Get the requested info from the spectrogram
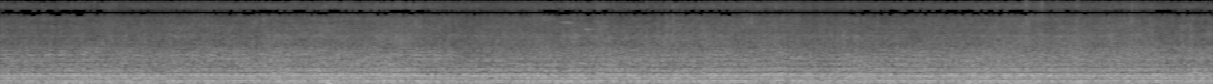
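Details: Managed honey bees producing a long unbroken hum, dense buzzing steady in pitch and loudness, a few light knocks near the middle and end.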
